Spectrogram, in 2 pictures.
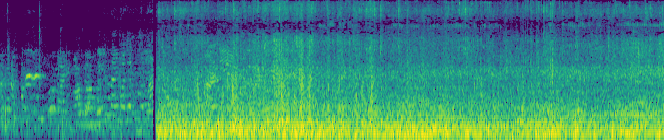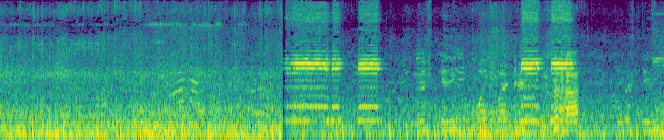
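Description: Road traffic noise with vehicle engines running, starting abruptly about two seconds in. A vehicle horn gives two short toots about three quarters of the way through and honks again near the end.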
